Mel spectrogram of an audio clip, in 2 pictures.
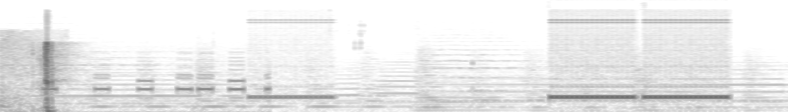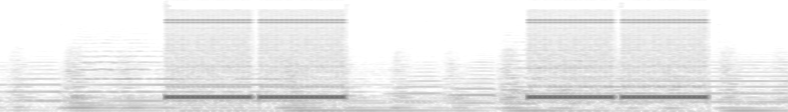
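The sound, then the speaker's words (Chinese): A phone ringback tone repeats three times in steady, evenly spaced bursts with pauses between, after a brief dialing beep at the start, as a call to an older schoolmate goes unanswered; quiet background music underneath, no talking. “平时明明对我很好的，关键时刻这么不靠谱，都这么久也不接电话。”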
